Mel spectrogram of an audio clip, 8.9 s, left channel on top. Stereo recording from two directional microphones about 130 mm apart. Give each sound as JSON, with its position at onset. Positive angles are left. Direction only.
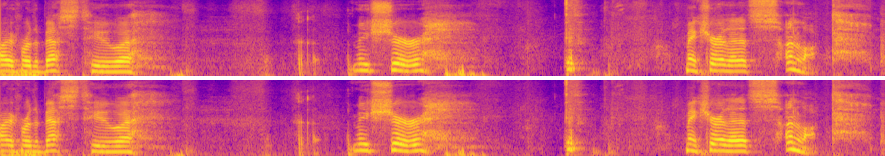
{"t": 0.0, "sound": "speech", "side_deg": 40}
{"t": 2.9, "sound": "speech", "side_deg": 25}
{"t": 5.6, "sound": "cough", "side_deg": 30}
{"t": 6.8, "sound": "speech", "side_deg": 35}
{"t": 7.1, "sound": "speech", "side_deg": 15}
